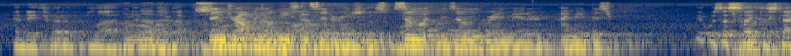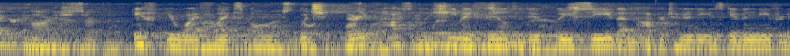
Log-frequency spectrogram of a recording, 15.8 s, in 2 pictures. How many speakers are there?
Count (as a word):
three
